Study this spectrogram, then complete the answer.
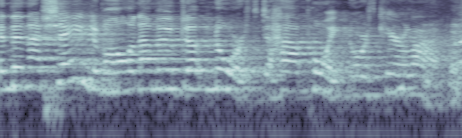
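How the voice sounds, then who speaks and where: Amid noticeable background noise and audible room echo, a woman with a Southern accent speaks in a raised, projected voice, high in pitch, at a moderate pace. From Georgia, US South. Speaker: storyteller and motivational speaker. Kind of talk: motivational keynote with comedy. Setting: stage with audience at a conference. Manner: animated.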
